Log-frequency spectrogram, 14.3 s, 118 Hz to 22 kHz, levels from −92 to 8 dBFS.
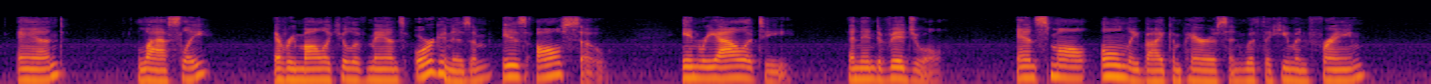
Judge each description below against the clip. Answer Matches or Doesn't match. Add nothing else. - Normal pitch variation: Matches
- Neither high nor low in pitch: Matches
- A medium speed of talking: Doesn't match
